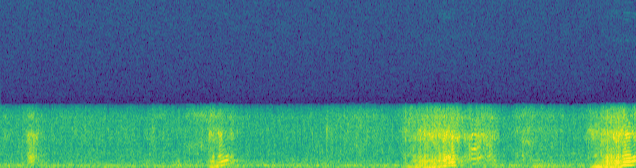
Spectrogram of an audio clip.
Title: Ngorok terbaik ( The best snoring )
